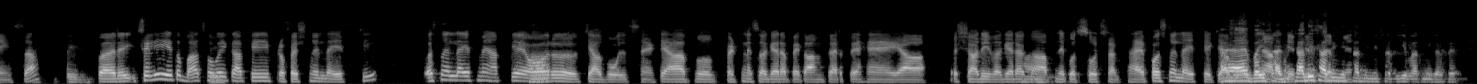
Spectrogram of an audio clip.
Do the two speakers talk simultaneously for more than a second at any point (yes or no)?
yes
